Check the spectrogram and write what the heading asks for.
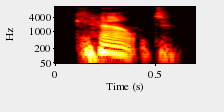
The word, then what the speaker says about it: Kount: In the second hour, we're going to have a company called Count, and that's spelled Kount. We're going to have the company's chief operations Officer Rich Stupp.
